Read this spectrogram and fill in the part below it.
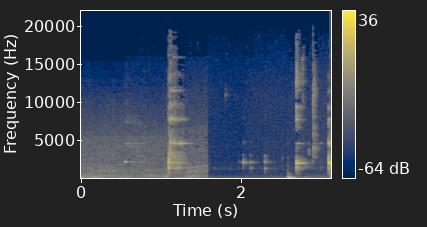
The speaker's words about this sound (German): Man hört schon am Klappern. Wir trinken was mit großem Eiswürfel. Ja. Yeah. Haben uns wieder in unserer Hausbar eingefunden ähm, und äh, trinken heute einen echten Klassiker, Old Fashioned.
